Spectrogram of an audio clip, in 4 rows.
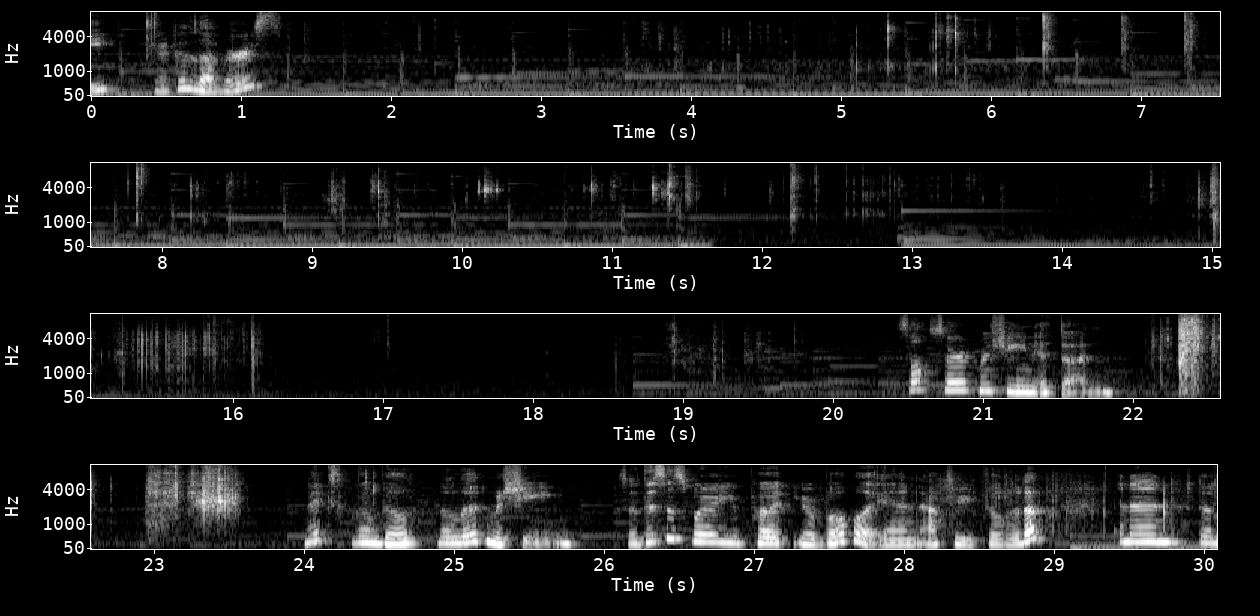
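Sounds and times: background music: 0.0s - 16.2s, 18.6s - 30.0s
plastic pieces snapping together: 3.6s - 13.6s, 14.6s - 16.2s, 22.1s - 23.6s
crinkling rustle: 3.6s - 16.3s, 18.5s - 19.9s, 22.0s - 23.7s, 28.0s - 30.0s.

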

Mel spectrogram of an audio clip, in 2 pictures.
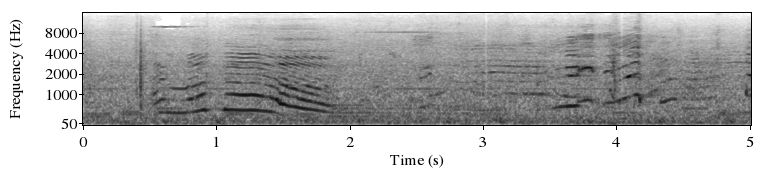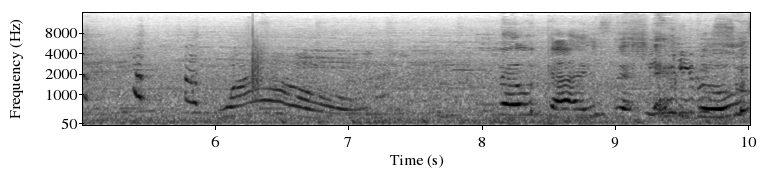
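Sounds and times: woman squealing: 2.5s - 6.2s.

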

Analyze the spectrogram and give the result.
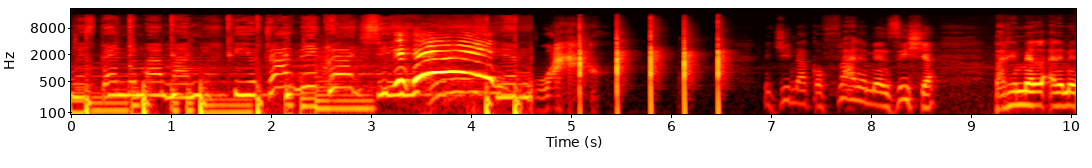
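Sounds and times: person clapping hands: 5.0s - 6.7s.

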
